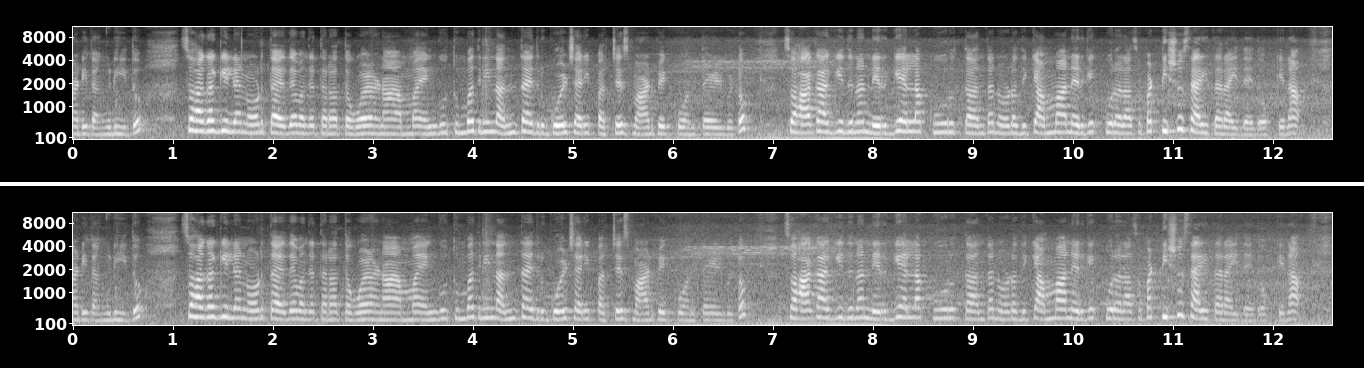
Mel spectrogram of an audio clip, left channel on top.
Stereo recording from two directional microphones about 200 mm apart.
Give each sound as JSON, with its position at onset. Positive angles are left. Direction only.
{"t": 0.0, "sound": "a woman's voice", "side_deg": 5}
